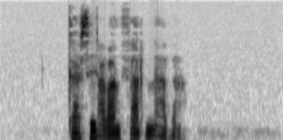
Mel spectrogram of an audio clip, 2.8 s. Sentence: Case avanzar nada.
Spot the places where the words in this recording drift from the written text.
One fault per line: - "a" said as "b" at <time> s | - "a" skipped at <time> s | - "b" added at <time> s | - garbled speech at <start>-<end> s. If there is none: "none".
none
